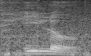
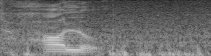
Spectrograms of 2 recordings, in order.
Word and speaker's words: hollow: And second was, you said a sentence about victory where you said without honor the victory is hilo. You will not say that. You will say without honor victory is hollow.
